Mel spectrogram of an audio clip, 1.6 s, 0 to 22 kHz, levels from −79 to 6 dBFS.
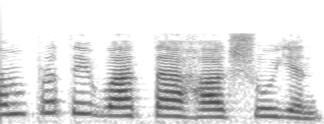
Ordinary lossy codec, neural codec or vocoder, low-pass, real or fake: none; codec, 16 kHz, 0.4 kbps, LongCat-Audio-Codec; 7.2 kHz; fake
